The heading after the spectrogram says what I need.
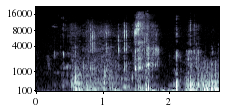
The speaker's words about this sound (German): Schmatzt.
